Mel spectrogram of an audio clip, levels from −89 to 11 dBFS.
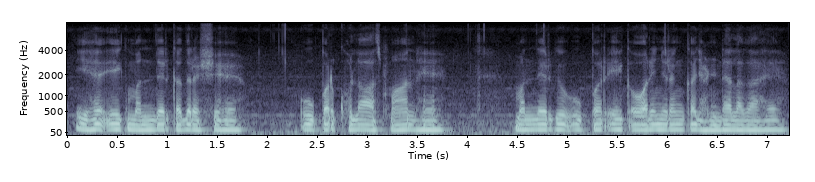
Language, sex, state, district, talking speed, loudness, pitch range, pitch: Hindi, male, Uttar Pradesh, Lalitpur, 165 wpm, -15 LUFS, 95-100 Hz, 95 Hz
